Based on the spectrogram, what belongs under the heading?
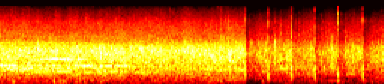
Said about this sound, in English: I think a round of applause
